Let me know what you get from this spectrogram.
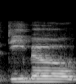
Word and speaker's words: Debo: The family nickname is Debo, D-E-B-O.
